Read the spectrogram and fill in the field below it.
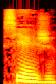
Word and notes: siège: francais

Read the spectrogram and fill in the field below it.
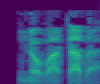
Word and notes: novatada: espagnol

